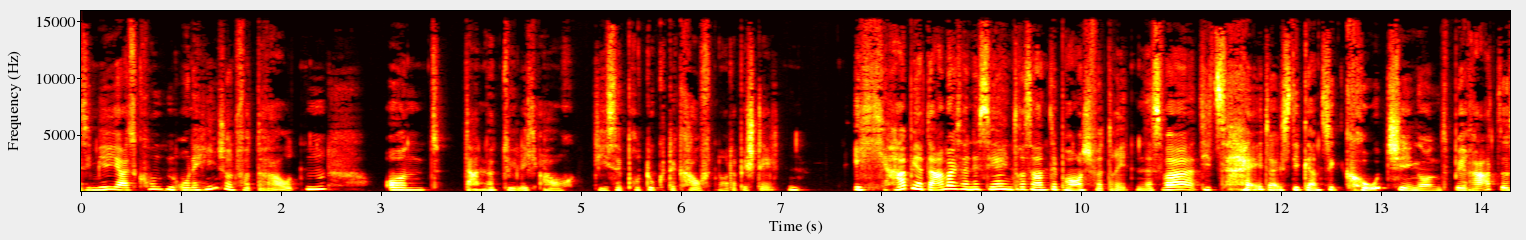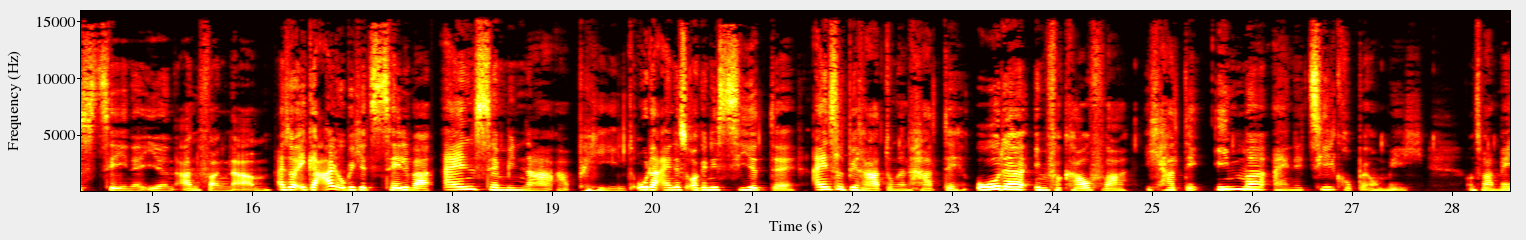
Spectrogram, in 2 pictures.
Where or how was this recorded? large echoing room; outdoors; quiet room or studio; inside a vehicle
quiet room or studio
